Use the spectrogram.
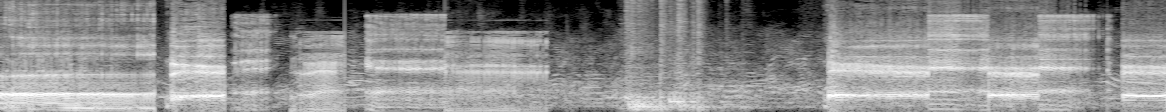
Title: Beer Vending Machine That Takes Burps For Payment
